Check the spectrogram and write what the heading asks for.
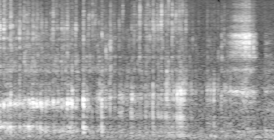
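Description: Beer poured from an aluminium can into a glass, a steady gurgling fill that tails off with a short hiss near the end.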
